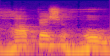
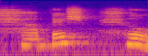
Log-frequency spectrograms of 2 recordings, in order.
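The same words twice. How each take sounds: First: হা and হু with the throat released; open-throated h. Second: Breathy, rasped-air h in হু; airy throat h. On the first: Teacher contrasts two letters, open-throated হু. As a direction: let হু out freely, throat open. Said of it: "গলা ছেড়ে". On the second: Teacher shows how, airy throat h in হু. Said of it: "গলা দিয়ে বের করতে হবে এভাবে". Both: Shown as a demonstration.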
